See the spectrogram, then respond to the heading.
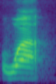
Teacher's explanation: اولا تو آپ کا وی کے ساؤنڈ نہیں آنے چاہیے، دانتوں کے قریب نہیں ہونے چاہیے ہونٹ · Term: واو کا مخرج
